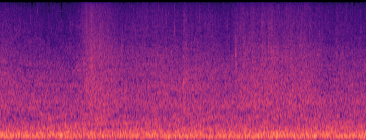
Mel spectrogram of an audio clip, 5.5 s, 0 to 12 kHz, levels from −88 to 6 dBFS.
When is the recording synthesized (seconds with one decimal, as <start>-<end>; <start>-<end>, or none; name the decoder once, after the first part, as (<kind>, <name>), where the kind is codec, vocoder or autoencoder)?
none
